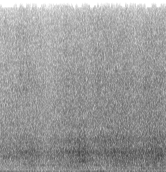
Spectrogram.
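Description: A motor scooter's engine idling with a steady low hum, a rushing noise swelling and fading over it in the middle.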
